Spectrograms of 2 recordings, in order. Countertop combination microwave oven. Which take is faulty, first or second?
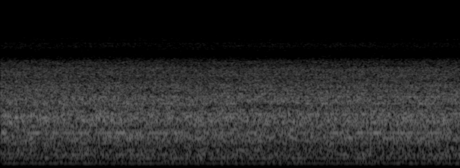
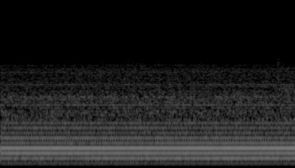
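second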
